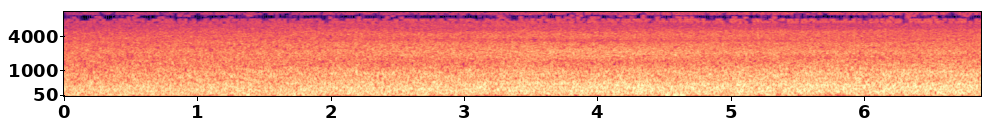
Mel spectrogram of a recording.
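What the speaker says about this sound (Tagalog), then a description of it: "Yun ng agos, oh." A strong river current rushing past large rock formations at a highland campsite in Tibiao, Antique, a dense, loud, continuous roar of water with no voices.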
